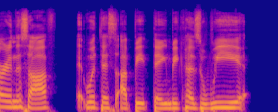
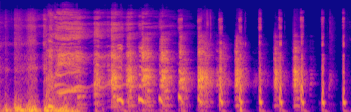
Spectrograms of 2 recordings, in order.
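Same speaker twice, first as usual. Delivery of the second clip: shrieking laugh. Real, not acted. Remembers absurd dream.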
